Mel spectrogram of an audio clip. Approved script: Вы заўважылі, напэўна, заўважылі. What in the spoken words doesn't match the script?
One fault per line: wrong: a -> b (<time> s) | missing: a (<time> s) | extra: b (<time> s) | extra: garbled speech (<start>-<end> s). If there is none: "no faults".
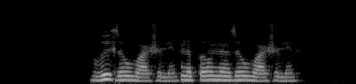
no faults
